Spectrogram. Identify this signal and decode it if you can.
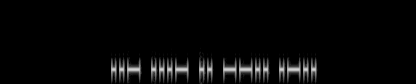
Morse code, heard as a keyed tone, about 30 wpm, 700 Hz. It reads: UVIZL
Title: Code Groups - 5 Letters - 30wpm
